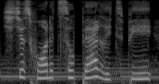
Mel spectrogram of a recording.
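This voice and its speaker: A woman voicing a sinister male immortal who feeds on love, bitter and mocking, with slow menace that drops into whispers, in a visual novel. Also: a little high, over music, pitched above the performer's own voice, natural voice. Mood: mocking calm. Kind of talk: dramatic visual novel read-aloud.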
